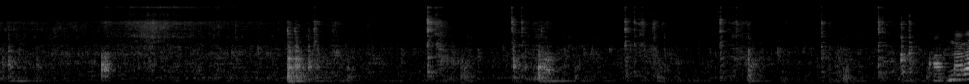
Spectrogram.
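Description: Lightly fried small live-caught fish tipped into kohlrabi and stirred, quiet sizzling with irregular clinks and scrapes of a utensil against the pan.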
